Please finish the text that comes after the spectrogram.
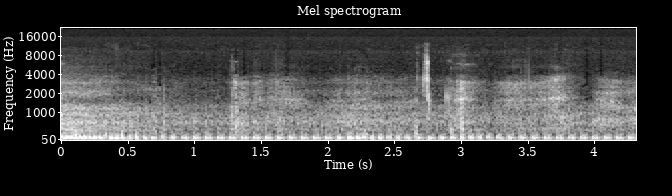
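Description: A 2022 Honda CMX 500 Rebel's twin-cylinder engine idles quietly nearby with an even, throbbing pulse and faint clatter, steady for a few seconds with no voices.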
